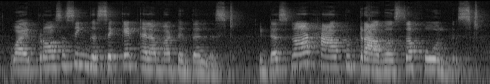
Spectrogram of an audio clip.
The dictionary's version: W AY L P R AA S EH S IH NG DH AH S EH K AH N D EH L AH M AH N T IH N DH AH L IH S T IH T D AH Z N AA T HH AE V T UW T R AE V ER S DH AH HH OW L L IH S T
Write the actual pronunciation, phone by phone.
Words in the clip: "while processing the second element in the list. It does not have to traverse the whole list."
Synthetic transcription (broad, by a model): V AY L P R AA S EH S IH NG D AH S EH K AH N D EH L AH M AH N T IH N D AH L IH S T IH T D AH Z N AA T HH AE V T UW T R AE V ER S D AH HH OW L L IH S T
